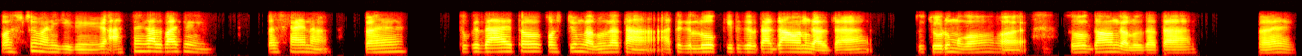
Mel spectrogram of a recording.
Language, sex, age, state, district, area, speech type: Goan Konkani, male, 30-45, Goa, Quepem, rural, conversation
